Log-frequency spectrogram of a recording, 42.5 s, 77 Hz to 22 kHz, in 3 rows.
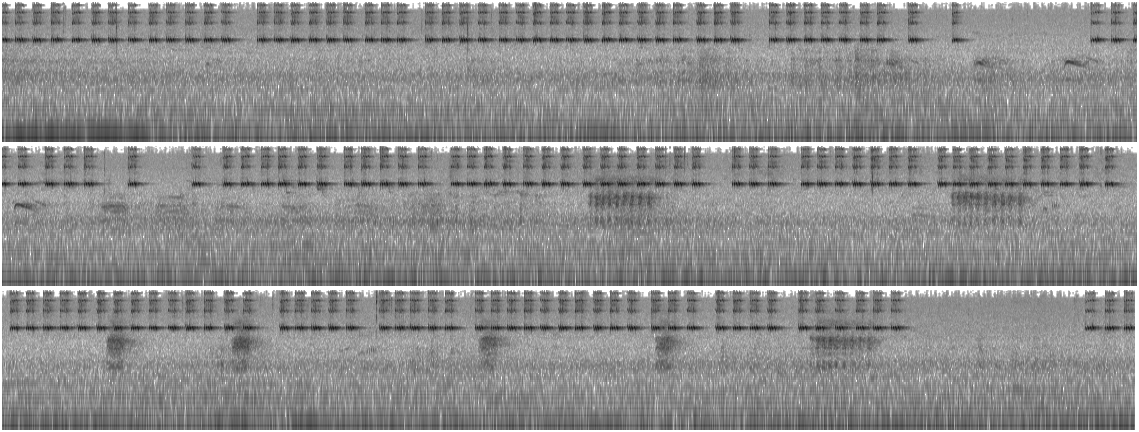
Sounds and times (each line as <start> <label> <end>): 0.0 Locust singing in the grass 12.1
13.5 Locust singing in the grass 39.7
41.9 Locust singing in the grass 42.5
